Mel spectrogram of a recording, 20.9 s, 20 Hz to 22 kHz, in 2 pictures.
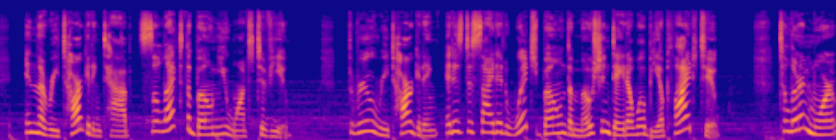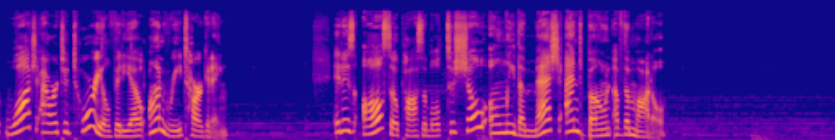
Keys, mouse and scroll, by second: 1.4 click, 3.2 click, 14.8 click, 16.0 click, 17.5 click, 18.2 click, 20.2 click.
